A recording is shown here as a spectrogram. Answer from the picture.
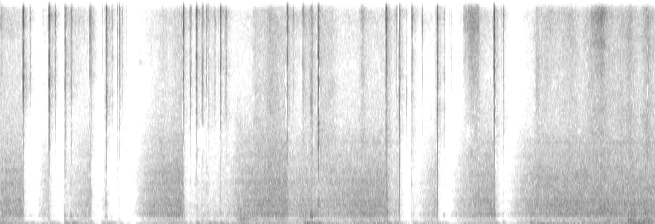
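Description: Keystrokes on a computer keyboard in several short runs of clicks as a terminal command is typed, over a steady hiss.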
